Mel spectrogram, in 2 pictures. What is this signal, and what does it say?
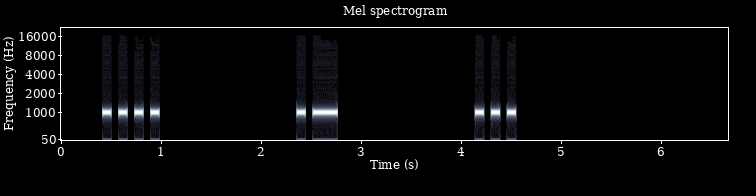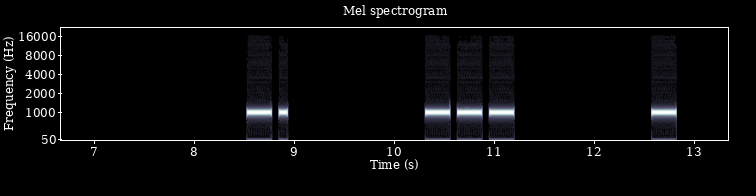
Morse code, heard as a keyed tone, about 15 wpm, spaced as for 5 wpm, 1000 Hz. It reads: HAS NOT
